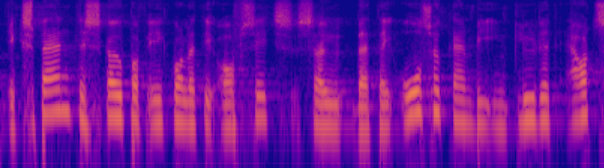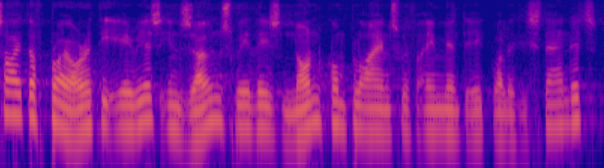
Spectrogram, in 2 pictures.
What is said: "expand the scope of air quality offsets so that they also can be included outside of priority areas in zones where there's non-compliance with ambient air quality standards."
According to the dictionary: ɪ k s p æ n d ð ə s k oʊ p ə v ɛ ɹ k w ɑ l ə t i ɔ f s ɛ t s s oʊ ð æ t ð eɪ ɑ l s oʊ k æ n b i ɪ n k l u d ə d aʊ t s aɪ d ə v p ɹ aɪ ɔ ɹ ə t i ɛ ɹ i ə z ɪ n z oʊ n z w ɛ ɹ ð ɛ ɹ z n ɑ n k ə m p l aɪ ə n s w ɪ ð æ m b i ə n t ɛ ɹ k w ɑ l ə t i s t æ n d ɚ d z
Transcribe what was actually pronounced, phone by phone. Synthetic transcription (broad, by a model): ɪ k s p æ n d ð ə s k oʊ p ə v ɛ k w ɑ l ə t i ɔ f s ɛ t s s oʊ ð æ t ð eɪ ɑ l s oʊ k æ n b i ɪ n k l u d ə d aʊ t s aɪ d ə v p ɹ aɪ ɔ ɹ ə t i ɛ ɹ i ə z ɪ n z oʊ n z w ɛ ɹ ð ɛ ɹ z n ɑ n k ə m p l aɪ ə n s w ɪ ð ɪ m i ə n t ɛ k w ɑ l ə t i s t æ n d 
